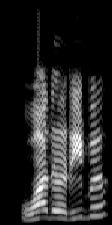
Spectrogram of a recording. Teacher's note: वदरिब लहुम मसलन, वदरिब, वदरिब बा पर कलकला करना है। कलकला का मतलब थोड़ा सा बा को हिलाकर पढ़ेंगे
